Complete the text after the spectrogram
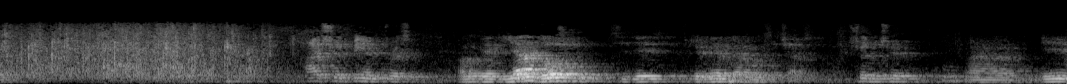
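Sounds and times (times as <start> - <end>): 
audience applause: 0.0 - 2.8
speech: 3.2 - 10.6.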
